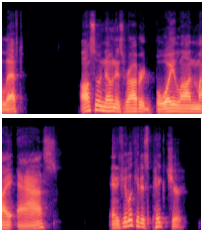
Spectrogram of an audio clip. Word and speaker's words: Boylan: It's pronounced Boyle on my ass.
